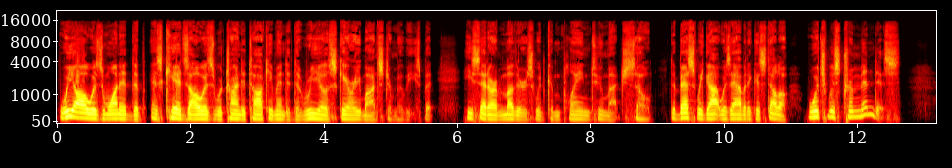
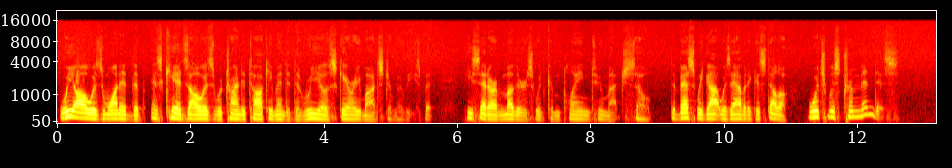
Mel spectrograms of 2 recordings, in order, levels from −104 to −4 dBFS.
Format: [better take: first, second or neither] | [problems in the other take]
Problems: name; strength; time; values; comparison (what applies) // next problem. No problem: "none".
first | hiss; noticeable; throughout; 20 dB below the speech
